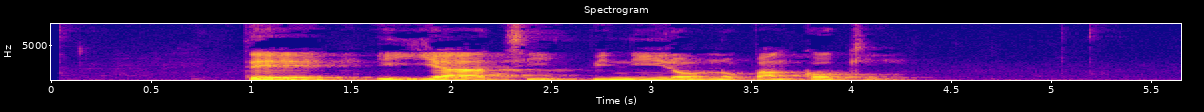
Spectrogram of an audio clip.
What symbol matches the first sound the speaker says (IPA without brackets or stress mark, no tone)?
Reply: t̪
